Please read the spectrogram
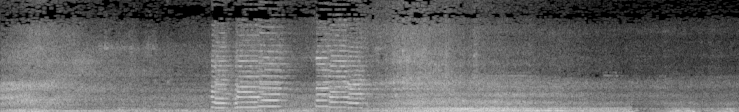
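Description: Heavy goods truck passing close by with engine and tyre noise. About two seconds in, a multi-tone musical truck horn plays a short stepping tune in two phrases.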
